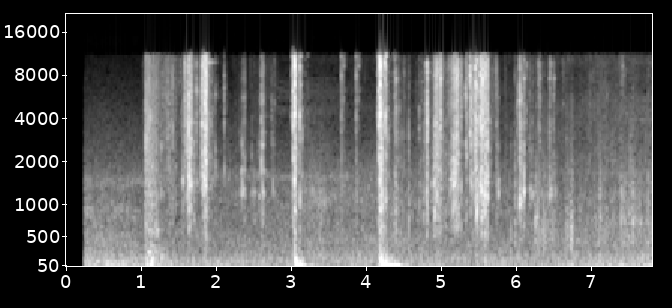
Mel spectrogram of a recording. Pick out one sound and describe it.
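Gunshots crack in quick, sharp bursts.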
